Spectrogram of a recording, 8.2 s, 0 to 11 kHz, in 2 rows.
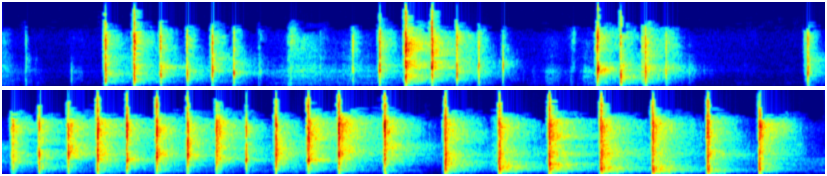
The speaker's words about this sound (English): Oh, by the way, this is episode 30. Woo! Yay! Yeah! Woo! Yeah! Yay! Give myself a round of applause.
